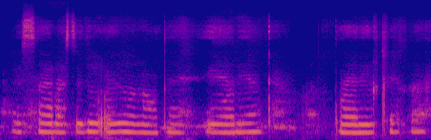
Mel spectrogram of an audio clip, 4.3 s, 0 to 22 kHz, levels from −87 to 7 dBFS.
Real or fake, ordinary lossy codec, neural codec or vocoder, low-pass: fake; none; codec, 44.1 kHz, 2.6 kbps, DAC; none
